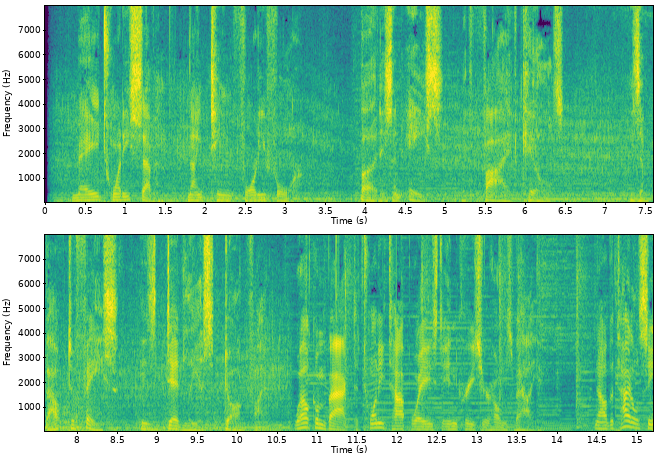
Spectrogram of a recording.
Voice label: Narration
